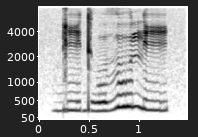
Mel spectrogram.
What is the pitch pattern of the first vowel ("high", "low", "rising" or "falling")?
low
